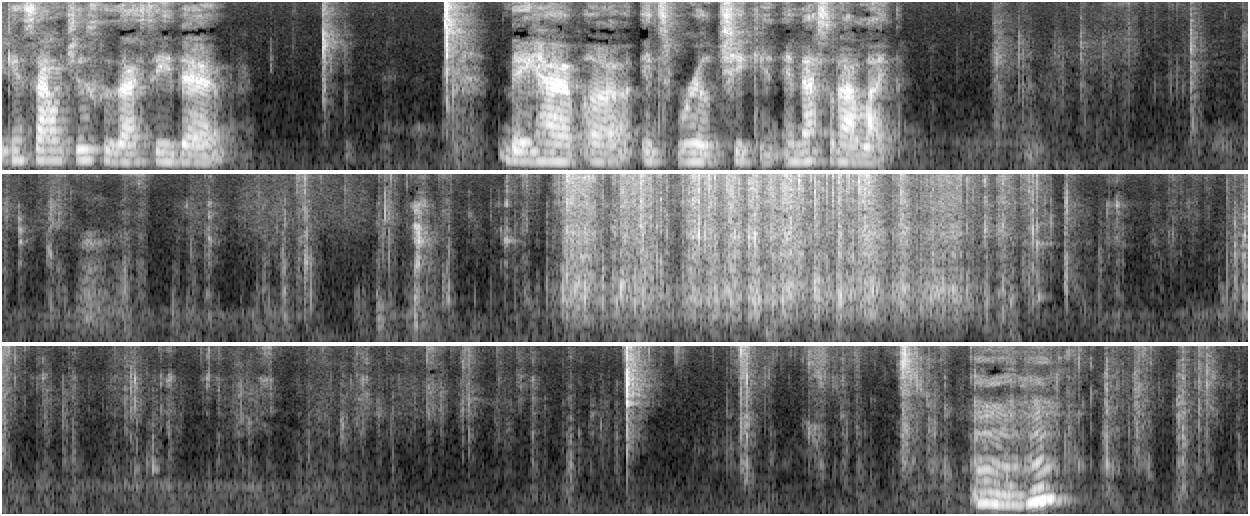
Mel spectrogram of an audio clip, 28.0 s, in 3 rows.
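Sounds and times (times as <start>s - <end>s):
chewing and crunching crispy food: 6.7s - 28.0s
chewing fries: 6.9s - 28.0s.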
